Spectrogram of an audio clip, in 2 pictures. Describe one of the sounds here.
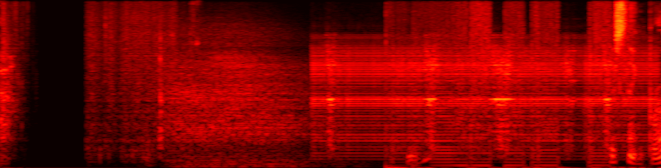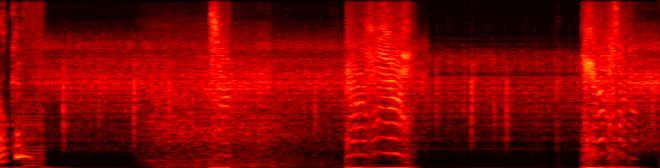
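A portable radio crackles and hisses with static.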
